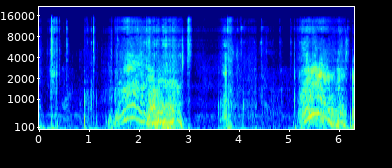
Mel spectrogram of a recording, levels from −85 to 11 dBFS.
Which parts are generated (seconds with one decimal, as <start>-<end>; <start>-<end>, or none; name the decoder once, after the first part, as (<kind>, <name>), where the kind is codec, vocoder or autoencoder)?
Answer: 2.3-3.8 (codec, SNAC)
